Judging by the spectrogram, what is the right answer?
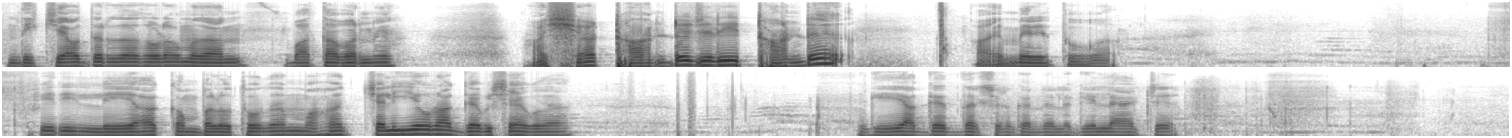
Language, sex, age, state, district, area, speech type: Dogri, male, 18-30, Jammu and Kashmir, Kathua, rural, spontaneous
